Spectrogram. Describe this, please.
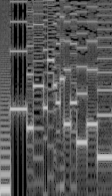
Generated Using Fibonacci Sequence on Chuck Programming Language.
